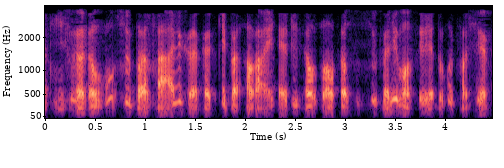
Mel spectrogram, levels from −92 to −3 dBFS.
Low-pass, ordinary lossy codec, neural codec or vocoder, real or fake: 3.6 kHz; MP3, 32 kbps; autoencoder, 44.1 kHz, a latent of 192 numbers a frame, MeloTTS; fake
